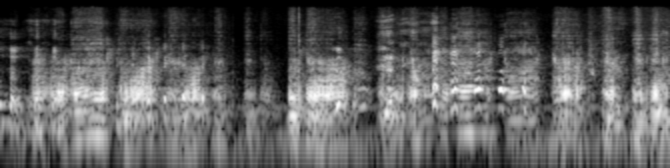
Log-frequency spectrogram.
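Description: A string of loud, raspy fart noises from a fartophone, buzzy and wobbling in pitch, repeating with brief gaps between blasts, with no talking over them.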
